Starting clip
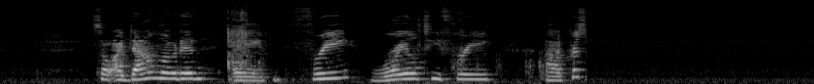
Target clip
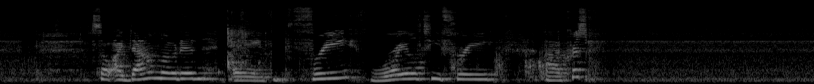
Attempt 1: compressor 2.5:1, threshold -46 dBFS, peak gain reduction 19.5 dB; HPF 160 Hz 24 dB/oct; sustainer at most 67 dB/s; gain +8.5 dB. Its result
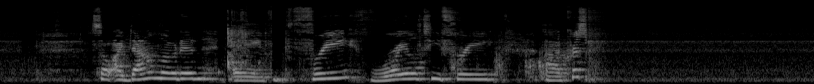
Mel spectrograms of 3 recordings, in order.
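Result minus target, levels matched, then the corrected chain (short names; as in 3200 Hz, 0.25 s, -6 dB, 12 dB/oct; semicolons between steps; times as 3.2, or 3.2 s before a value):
compressor: peak gain reduction -5.5 dB
compressor 2.5:1, threshold -55.5 dBFS, peak gain reduction 25 dB; HPF 160 Hz 24 dB/oct; sustainer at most 67 dB/s; gain +8.5 dB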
